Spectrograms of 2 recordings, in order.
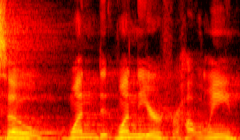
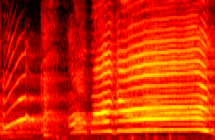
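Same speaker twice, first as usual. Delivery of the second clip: mock very high, very slow, drawn-out excited shout; 5 dB louder than usual. Retelling a party crowd's reaction to a costume: imitating excited crowd reaction. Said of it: "They lost their shit".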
